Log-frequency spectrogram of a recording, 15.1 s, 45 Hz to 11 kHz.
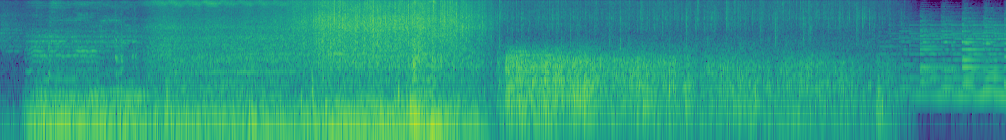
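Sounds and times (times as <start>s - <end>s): heavy rain with deep rumble: 2.2s - 13.6s
raindrop taps: 4.4s - 13.6s.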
